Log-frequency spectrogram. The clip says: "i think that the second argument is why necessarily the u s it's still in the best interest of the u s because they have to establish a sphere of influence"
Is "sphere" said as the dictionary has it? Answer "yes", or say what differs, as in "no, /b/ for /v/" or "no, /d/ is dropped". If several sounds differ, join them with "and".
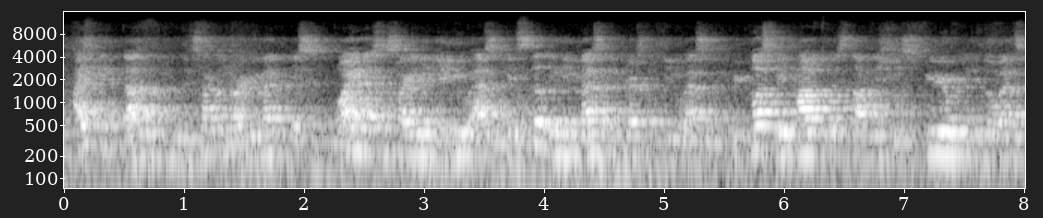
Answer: no, /p/ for /f/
